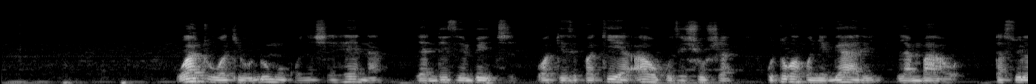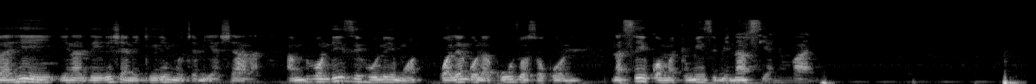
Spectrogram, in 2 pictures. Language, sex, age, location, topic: Swahili, male, 18-24, Dar es Salaam, agriculture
